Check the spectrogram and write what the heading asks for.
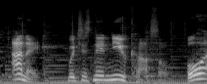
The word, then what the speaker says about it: Alnwick: stop in Quernmore, Quorma, before finishing up in Alnwick. Alnwick, which is near Newcastle.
